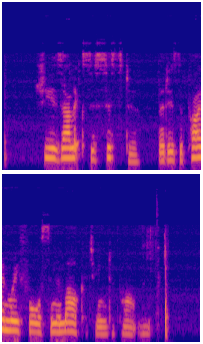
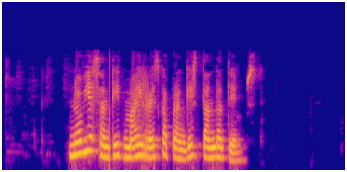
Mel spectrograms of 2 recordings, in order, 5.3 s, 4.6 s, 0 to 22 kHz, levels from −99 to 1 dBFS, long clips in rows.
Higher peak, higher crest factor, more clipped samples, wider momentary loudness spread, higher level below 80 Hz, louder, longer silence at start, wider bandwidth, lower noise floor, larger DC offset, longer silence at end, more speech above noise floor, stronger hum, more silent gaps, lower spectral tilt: second, -8 dBFS vs -2 dBFS; first, 22 dB vs 16 dB; neither; first, 16 LU vs 9 LU; second, -70 dBFS vs -58 dBFS; second, -29 LUFS vs -15 LUFS; second, 0.5 s vs 0.9 s; about the same, 7.6 kHz vs 7.4 kHz; second, -58 dBFS vs -62 dBFS; neither; second, 0.45 s vs 1.25 s; second, 30 dB vs 48 dB; neither; neither; first, -7 dB/octave vs -5.5 dB/octave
